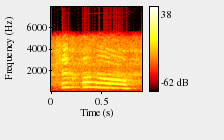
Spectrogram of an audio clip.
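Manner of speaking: squeaky imitation of a French tourist with a French accent. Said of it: "that was a French accent".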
